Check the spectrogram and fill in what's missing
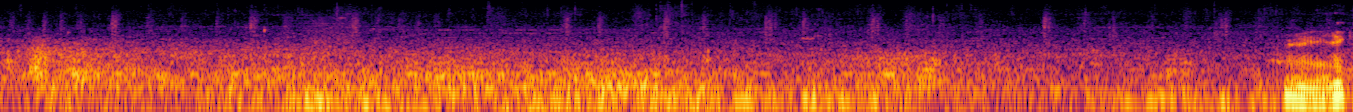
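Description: Steady rain ambience with rumbling thunder plays during a college football video game, a continuous soft hiss with low rolls, and a brief louder noise at the end.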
